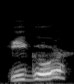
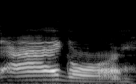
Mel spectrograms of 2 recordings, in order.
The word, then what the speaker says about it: Igor: Are you the, castle keeper? Igor? It's Igor. Not Igor? No, They said, Igor. they said wrong. It's Igor.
